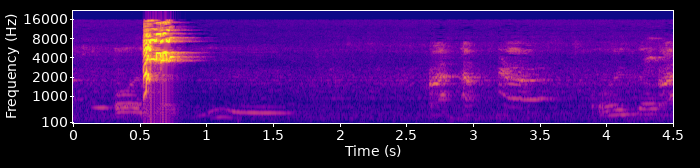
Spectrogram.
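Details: A pet male rainbow lorikeet indoors, calling in response to playback of another rainbow lorikeet: one sharp, shrill screech, then soft scattered chatters and squeaks in near silence.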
